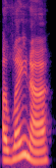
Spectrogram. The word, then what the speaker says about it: Alaina: And Alaina, rhymes with Champagne, Warren Zachary is a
